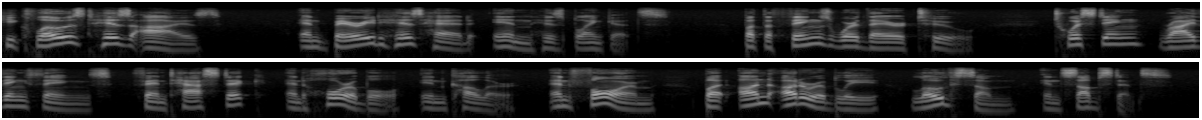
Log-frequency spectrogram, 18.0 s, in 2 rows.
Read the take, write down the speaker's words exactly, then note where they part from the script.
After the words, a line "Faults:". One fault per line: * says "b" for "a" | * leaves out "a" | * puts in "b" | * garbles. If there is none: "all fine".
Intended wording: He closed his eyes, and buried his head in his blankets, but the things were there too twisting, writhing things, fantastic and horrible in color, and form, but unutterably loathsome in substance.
He closed his eyes, and buried his head in his blankets, but the things were there too twisting, writhing things, fantastic and horrible in color, and form, but unutterably loathsome in substance.
Faults:
all fine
